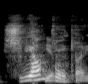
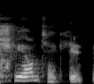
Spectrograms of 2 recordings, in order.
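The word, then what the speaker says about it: Świątek: Schwiontek, Iga Schwiontek.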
